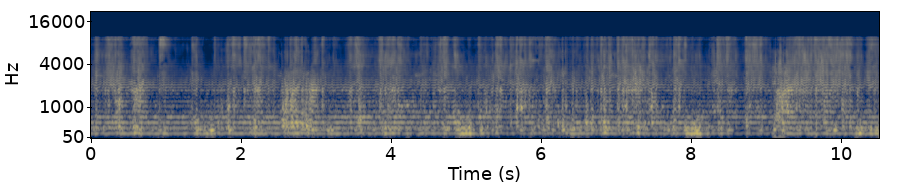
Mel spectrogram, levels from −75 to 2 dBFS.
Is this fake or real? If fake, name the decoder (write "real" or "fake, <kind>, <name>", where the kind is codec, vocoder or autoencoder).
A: fake, vocoder, BigVGAN v2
